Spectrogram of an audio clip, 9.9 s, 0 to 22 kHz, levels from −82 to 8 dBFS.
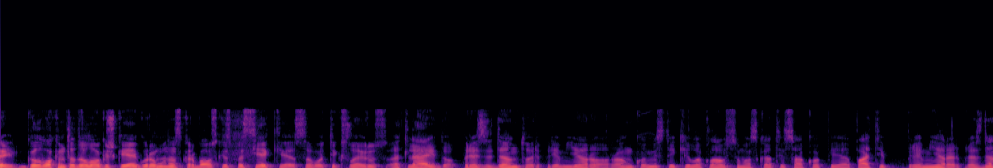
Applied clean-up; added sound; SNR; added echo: none; none; none; none.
